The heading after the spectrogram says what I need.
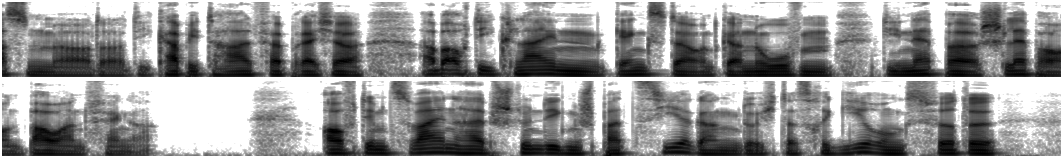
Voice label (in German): Stadtkrimi für Radio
